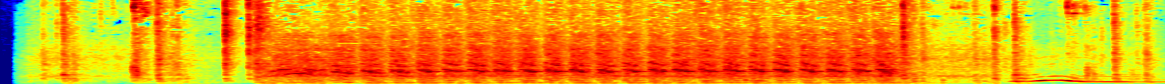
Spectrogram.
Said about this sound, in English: It was rotten beyond, but it had a really good engine. But it remains an engine that's difficult to start.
